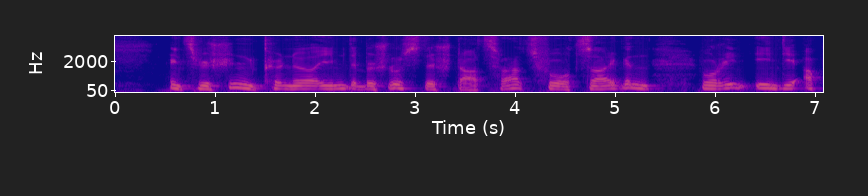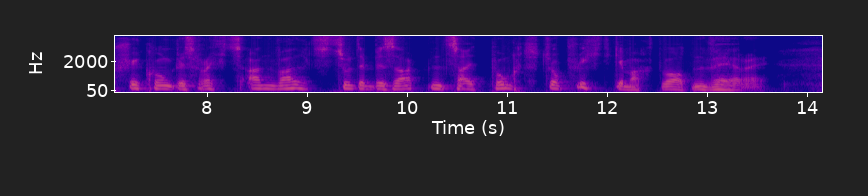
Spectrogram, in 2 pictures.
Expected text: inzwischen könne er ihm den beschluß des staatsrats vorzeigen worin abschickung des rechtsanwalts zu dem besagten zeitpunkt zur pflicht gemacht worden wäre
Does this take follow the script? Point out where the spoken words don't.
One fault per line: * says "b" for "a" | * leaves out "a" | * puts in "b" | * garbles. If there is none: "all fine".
* puts in "ihm die"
